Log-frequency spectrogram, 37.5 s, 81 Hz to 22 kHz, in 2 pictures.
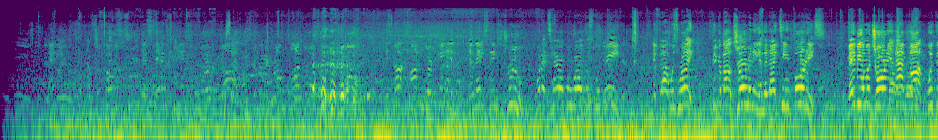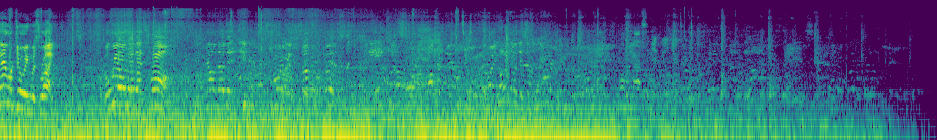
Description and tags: Street Noise w preacher
Street preacher in Richmond, Virginia. Mentions 1940s Germany, fades out into street band.
street, preacher, richmond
